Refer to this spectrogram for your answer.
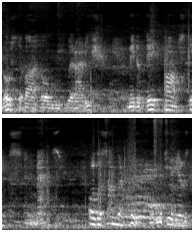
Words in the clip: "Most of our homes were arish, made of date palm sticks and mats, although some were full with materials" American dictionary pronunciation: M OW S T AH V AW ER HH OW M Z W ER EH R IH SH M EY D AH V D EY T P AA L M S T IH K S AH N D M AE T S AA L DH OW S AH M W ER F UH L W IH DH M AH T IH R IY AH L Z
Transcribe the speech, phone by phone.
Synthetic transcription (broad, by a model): M OW S T AH V AW ER HH OW M Z W ER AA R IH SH M EY D AH V D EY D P AA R M S T IH K S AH N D M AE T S AA L DH OW S AH M W ER P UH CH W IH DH M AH T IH R IY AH L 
